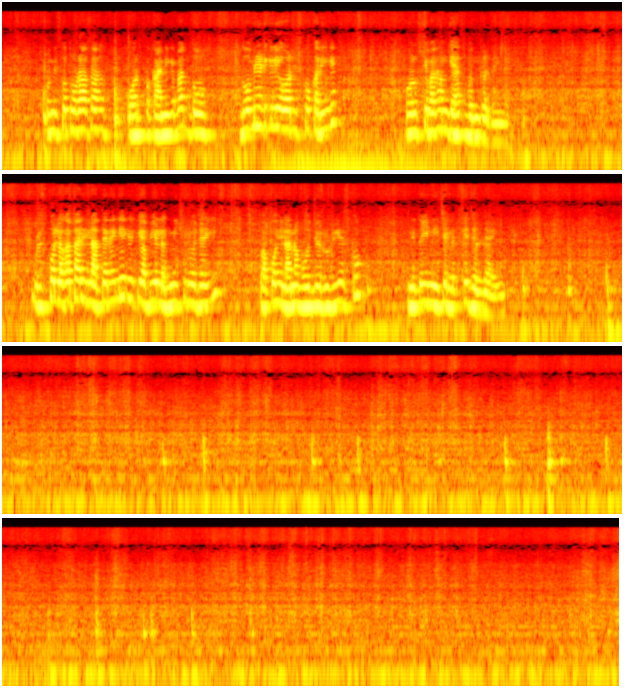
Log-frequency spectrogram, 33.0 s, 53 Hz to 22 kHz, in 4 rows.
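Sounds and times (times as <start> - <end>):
spatula scraping and knocking pan: 0.0 - 33.0.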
